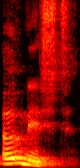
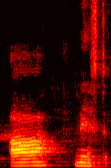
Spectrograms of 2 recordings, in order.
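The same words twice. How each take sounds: First: The first vowel is rounded, British style. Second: The first vowel is unrounded, American style. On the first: "If you go to U K, they would say oh, honest. Look at the mouth that is rounded" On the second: "if you go to U S, they would say honest. The lips are spread a bit"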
